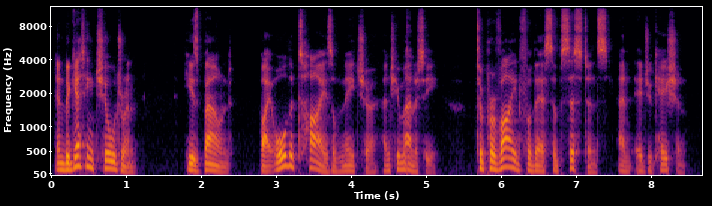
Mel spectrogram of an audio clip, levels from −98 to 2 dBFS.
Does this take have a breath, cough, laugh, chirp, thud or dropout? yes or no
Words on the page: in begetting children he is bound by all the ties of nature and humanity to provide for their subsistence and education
no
